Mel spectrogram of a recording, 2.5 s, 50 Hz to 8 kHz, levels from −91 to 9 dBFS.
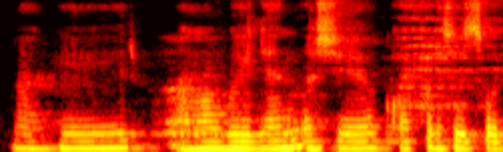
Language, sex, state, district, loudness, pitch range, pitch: Konkani, male, Goa, North and South Goa, -19 LUFS, 135-145 Hz, 140 Hz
